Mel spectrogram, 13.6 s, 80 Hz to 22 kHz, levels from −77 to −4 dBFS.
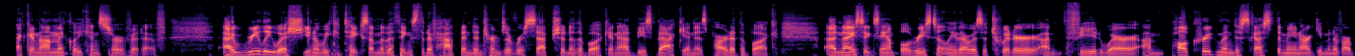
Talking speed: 240 wpm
